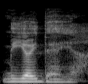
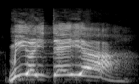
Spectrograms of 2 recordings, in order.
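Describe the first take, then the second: First: Said in the usual way. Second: "Mi Yodeya" sung out high, loud and slow; drawn-out cry. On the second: Shown as a demonstration.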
